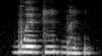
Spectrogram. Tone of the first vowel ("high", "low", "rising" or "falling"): falling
